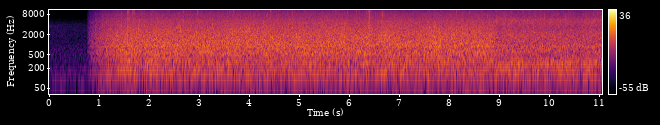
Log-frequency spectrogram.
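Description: Rushing mountain creek: a steady, even hiss of flowing water that comes in about a second in and drops a little near the end.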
